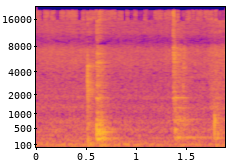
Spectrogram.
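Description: Turmeric, Kashmiri chilli powder and chilli powder sauté in a pan with a soft continuous sizzle, broken by a few brisk scrapes of stirring close up.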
